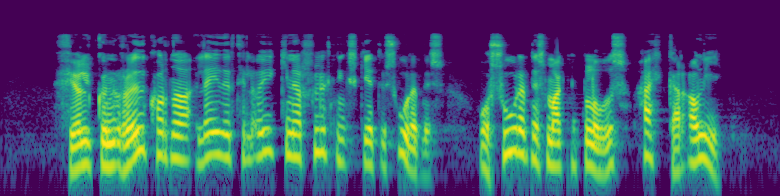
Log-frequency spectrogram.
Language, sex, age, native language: Icelandic, male, 40-49, Icelandic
